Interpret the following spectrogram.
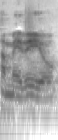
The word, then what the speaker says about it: Amedeo: Hoy les quiero hablar de Amedeo Clemente Modigliani. Es Amedeo con E, porque muchas veces lo había escrito con A o incluso lo pronuncian con A como Amadeo, pero no, es Amedeo con E.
